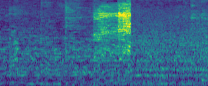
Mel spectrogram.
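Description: Quiet room tone with a faint, short hiss about a second in.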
